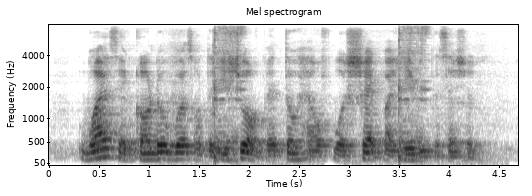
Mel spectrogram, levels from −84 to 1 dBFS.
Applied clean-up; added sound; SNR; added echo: none; Fart; 16 dB; reverberation time 0.2 s.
